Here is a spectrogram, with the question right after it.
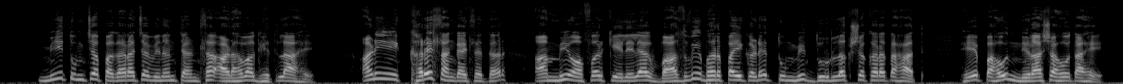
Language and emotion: Marathi, angry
